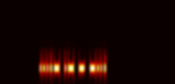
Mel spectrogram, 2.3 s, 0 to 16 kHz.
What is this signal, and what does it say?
Morse code, heard as a keyed tone, about 50 wpm, 700 Hz. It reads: 4ATB
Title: All Cut Numbers - 4-Digit 50wpm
